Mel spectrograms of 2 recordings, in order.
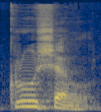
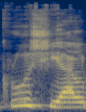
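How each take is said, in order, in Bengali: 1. শব্দটি দুই দলে উচ্চারিত হয়। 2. শব্দটি তিন দলে উচ্চারিত হয়। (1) "এটা ক্রুশিয়াল নয়, ক্রুশাল" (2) "আবার এটাকে আপনি ক্রুশিয়াল বলবেন না"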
